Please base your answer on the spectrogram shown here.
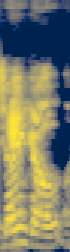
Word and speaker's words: Django: all right what's that Django right okay you know what I'm saying the D is silent you don't say the candy that's a crazy ass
